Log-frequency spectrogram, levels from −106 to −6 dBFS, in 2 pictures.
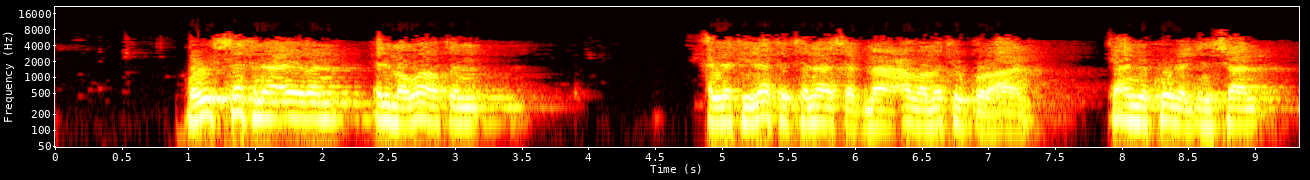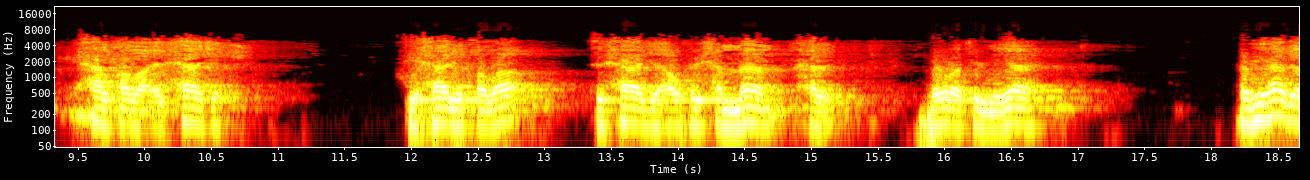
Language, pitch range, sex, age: Arabic, 125-170 Hz, male, 50-69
